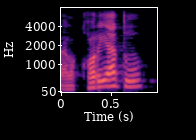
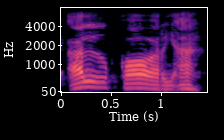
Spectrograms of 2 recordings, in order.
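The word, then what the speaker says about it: القارعة: Al-Qari'ah, bukan Al-Qari'atu, tapi Al-Qari'ah, dibaca hak.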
